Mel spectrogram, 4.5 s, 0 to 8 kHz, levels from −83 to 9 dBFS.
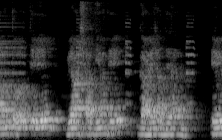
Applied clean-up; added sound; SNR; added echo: classical method WPE with log-MMSE.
